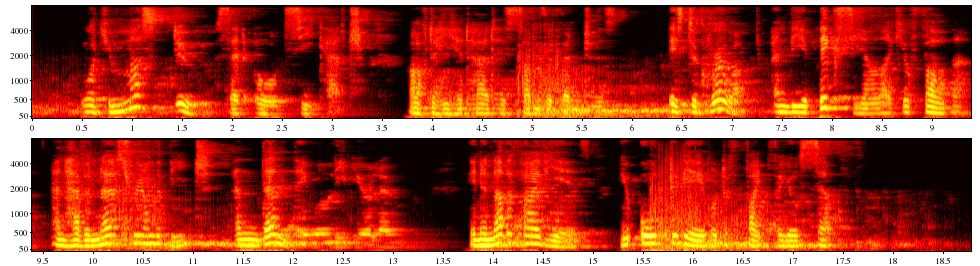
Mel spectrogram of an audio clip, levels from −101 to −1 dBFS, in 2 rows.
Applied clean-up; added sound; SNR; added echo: classical method WPE with log-MMSE.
